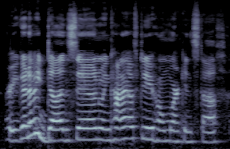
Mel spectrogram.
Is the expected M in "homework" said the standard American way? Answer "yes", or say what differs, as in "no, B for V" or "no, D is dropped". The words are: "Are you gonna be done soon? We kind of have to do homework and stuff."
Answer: yes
